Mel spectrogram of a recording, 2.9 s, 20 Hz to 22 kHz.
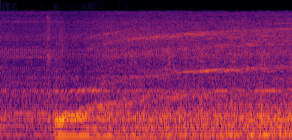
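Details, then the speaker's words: Hotpoint 9530 Electronic 1000 Plus washer, Programme 4 50°C coloured synthetics, polyester/cotton load, spin: steady motor whir with low hum settling into even spin; load only slightly unbalanced, normal. "Okay. balance well on the synthetic cycle. Slightly unbalanced, not much."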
